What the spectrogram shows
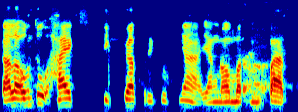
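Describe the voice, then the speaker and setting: A man's voice: a little high, a little fast, no room sound. Chatty man lecturing online. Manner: conversational, repeats phrases, chatty with local asides. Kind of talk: casual webinar lecture. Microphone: video call. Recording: slightly dull, dry online audio.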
